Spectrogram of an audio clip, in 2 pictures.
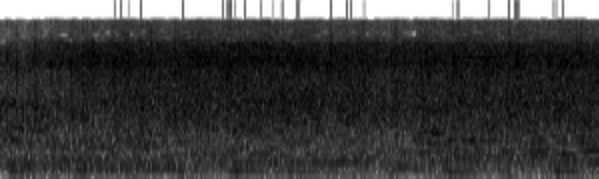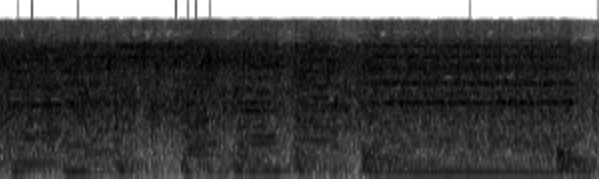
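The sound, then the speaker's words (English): A loud, steady rush of hot water pouring from a tap for washing a pile of dishes, continuous from start to finish, with low droning, groaning tones running beneath the splashing. “Would you turn on the hot water”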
